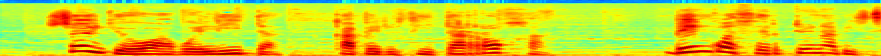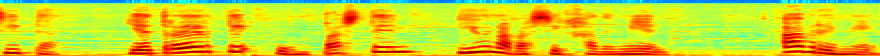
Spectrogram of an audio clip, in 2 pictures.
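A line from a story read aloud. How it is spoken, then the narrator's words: Plain. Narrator (Spanish): respondió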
